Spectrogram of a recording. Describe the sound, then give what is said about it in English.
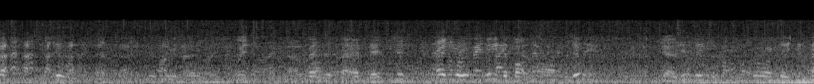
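Steady street traffic rumbles continuously at moderate loudness, with people talking over the constant hum of passing vehicles, as BBC staff prepare to record the sword bearer and acting common crier reading a royal proclamation. “That traffic.”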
